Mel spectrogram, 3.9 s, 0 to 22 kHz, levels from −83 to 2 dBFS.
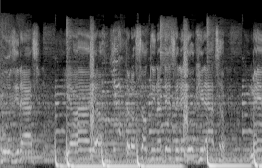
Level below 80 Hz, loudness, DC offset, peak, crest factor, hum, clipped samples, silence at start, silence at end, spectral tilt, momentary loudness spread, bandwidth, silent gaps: -18 dBFS; -16 LUFS; under 0.1%; -2 dBFS; 12 dB; none; under 0.1%; 0 s; 0 s; -4.5 dB/octave; 5 LU; 14.5 kHz; none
